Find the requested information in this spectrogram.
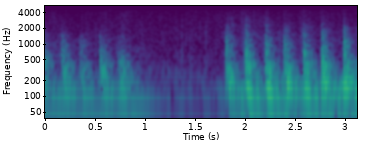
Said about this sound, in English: Knock on the door, please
